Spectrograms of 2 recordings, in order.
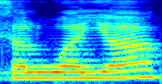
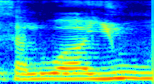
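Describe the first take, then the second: First: The word ends with an added ya sound. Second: The word ends with an added yu sound. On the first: "tak boleh salwaya" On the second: "Jangan baca salwa yu, tak boleh"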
